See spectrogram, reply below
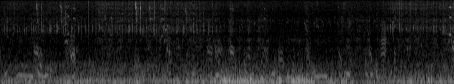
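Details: A busy chorus of sharp-tailed grouse at a dancing ground: rapid, irregular clucking and cackling notes from many birds, with a heavy low-pitched rumble swelling near the middle.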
